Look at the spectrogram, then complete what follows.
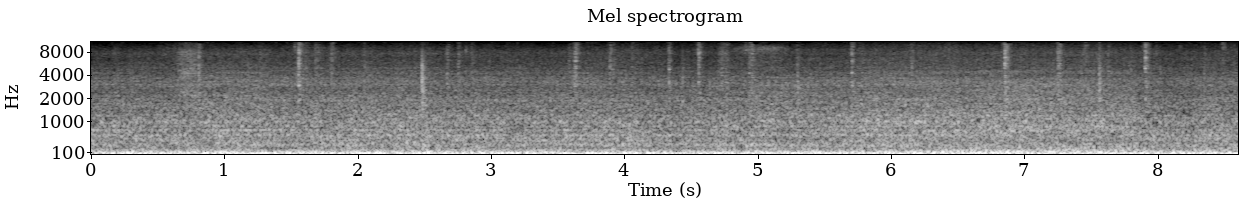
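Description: Steady low drone of a DAF truck's engine and tyres, heard from inside the cab while cruising at road speed, with a few faint small ticks.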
